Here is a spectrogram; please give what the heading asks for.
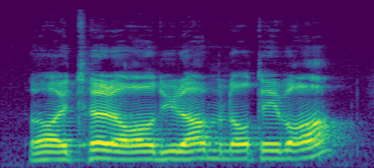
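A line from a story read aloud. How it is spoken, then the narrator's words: Mocking question. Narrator (French): demanda Binos d'un ton toujours gouailleur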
